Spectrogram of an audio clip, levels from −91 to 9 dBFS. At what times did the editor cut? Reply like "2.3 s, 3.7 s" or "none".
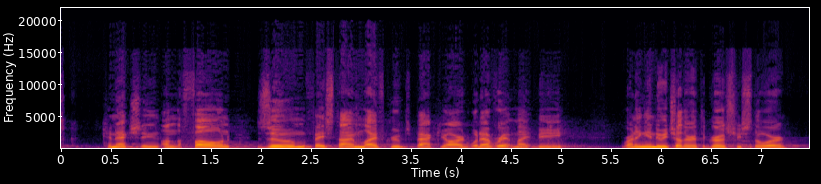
1.0 s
